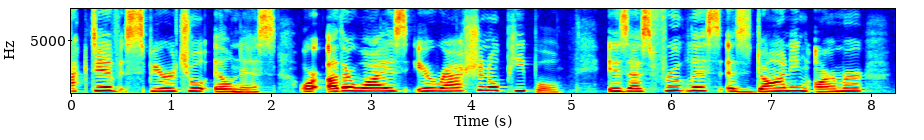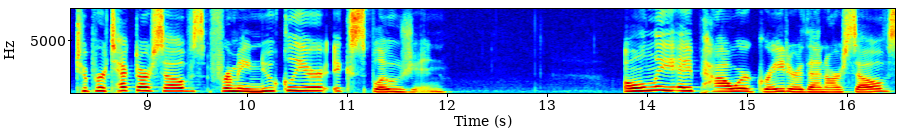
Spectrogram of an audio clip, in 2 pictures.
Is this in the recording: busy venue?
no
